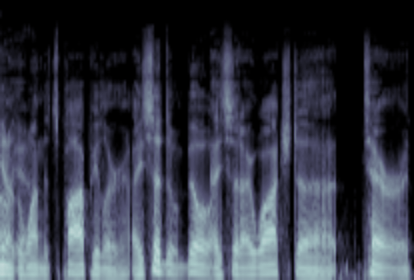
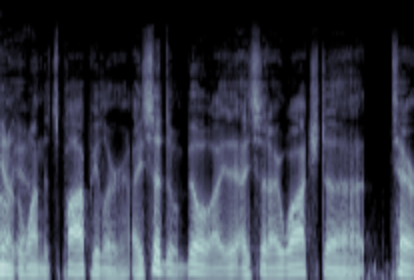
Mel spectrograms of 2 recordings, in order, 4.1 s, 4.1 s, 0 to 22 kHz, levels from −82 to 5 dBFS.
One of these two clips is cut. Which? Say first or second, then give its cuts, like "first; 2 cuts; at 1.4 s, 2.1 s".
first; 1 cut; at 2.1 s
